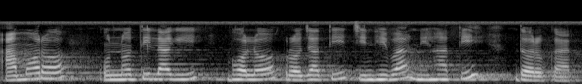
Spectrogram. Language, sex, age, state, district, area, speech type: Odia, female, 30-45, Odisha, Boudh, rural, spontaneous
